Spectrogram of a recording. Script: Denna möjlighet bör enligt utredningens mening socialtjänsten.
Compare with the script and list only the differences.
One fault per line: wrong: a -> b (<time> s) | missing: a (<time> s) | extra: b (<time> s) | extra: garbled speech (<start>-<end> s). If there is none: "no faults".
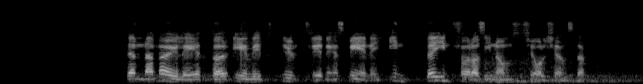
extra: inte införas inom (3.9 s)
